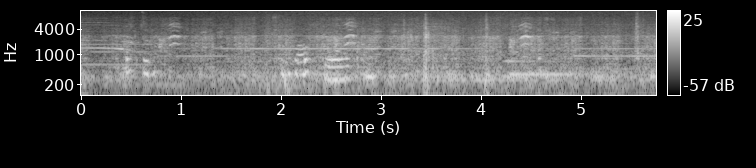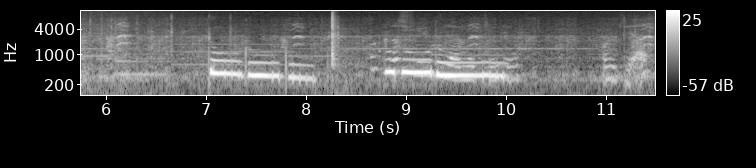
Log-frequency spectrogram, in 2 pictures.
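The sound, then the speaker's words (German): A dog gives two bursts of loud, high, drawn-out whining cries that slide downward in pitch, with people talking quietly and a steady outdoor hum in the background. “Das noch ein Hund.”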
